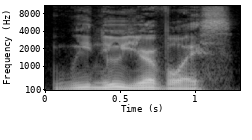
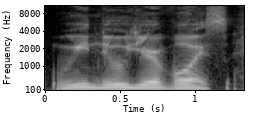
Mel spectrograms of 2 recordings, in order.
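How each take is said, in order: Both takes have the same delivery.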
